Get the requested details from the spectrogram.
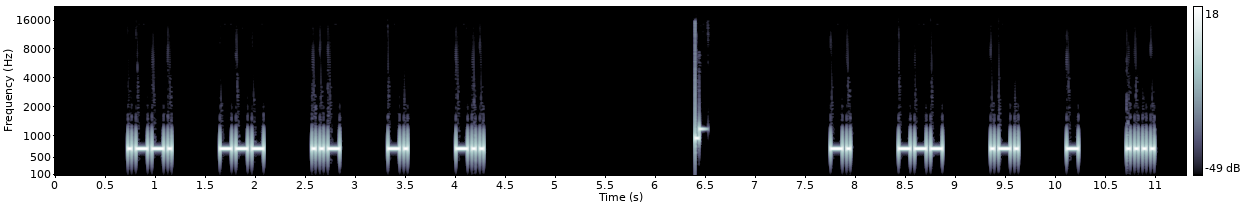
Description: Morse code, heard as a keyed tone, about 29 wpm, spaced as for 14 wpm, 690 Hz. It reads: POUND NORTH
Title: 4x Character Spacing - Top 500 Words - 30wpm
